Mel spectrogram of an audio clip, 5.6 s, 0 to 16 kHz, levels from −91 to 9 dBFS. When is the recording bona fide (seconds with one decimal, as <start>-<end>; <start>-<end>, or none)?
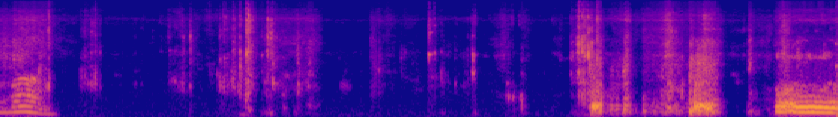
0.0-4.1; 5.0-5.6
